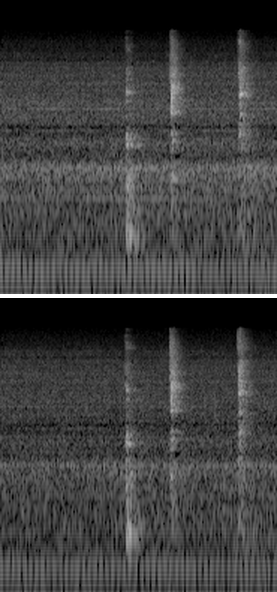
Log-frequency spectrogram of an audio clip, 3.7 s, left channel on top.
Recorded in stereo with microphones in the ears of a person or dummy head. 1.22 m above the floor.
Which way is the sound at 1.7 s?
25° right (ahead or behind).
